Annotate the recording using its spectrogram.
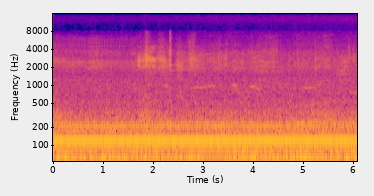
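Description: Steady low hum under a pause in the commentary, with faint voices about two seconds in.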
